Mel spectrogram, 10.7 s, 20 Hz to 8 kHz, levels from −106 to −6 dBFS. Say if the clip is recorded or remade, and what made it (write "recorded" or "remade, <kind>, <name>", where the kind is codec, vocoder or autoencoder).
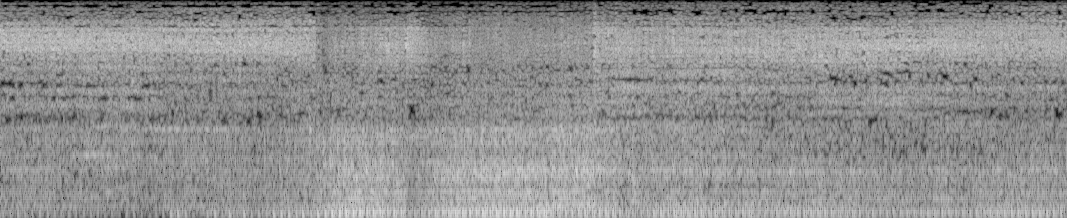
recorded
